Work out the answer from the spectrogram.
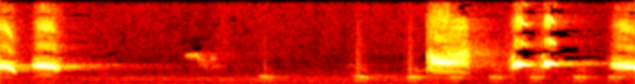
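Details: Fork-tailed drongo from Africa giving short, twanging metallic notes and a harsh buzzy burst, with softer faint chirps between them against steady background hiss.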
